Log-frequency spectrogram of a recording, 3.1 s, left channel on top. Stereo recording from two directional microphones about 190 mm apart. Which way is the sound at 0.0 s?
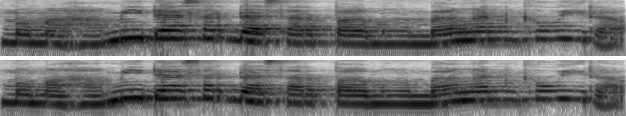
35° right (ahead or behind).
